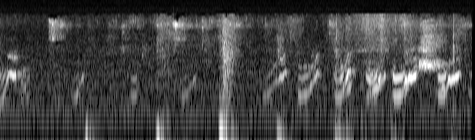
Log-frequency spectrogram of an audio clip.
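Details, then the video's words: Screaming guinea pig giving short, high, upward-sliding squeals, a few spaced out at first and then a quick run of them toward the end, with soft thumps and rustling between calls. "Cute guinea pig is screaming"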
